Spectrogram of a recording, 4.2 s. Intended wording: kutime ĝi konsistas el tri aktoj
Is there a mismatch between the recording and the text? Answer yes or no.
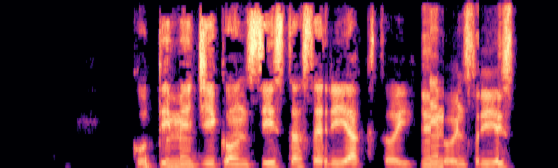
yes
